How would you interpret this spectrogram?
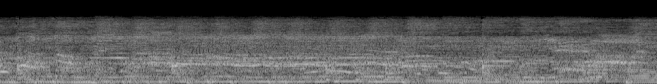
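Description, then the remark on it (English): A loud, dense mass of voices shouts and yells together over full-band live music, a sustained roar of a hometown concert crowd that has rushed the stage, shouting the chorus arm in arm in place of the band's singers, for several seconds. “They wouldn't sing the chorus because, in their place, the crowd would rush the stage and they'd be the ones shouting their confession to the world, arm in arm.”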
